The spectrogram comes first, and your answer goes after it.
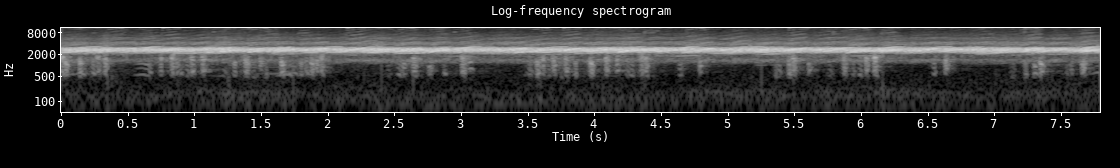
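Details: Spring peepers and wood frogs calling together at twilight on March 11, 2012, at ThorpeWood in the Catoctin Mountains, Frederick County, Maryland; a dense wall of shrill, high peeps runs unbroken over low, rapid, clucking croaks.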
